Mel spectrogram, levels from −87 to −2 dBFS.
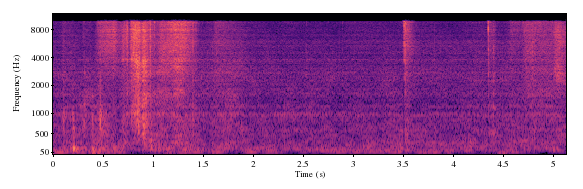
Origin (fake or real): fake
